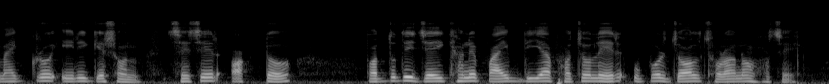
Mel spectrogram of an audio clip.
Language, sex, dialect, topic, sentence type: Bengali, male, Rajbangshi, agriculture, statement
